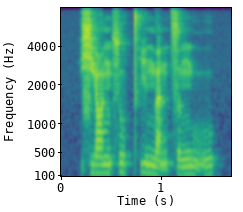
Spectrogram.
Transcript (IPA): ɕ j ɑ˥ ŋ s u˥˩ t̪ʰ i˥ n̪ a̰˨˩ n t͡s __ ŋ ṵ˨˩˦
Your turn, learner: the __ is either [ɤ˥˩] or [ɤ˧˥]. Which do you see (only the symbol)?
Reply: ɤ˧˥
